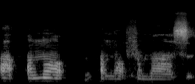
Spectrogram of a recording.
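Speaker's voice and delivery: put-on muttered offended voice. Recalling a favourite scene, imitating the Doctor muttering under his breath. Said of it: "The way he says just under his breath".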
